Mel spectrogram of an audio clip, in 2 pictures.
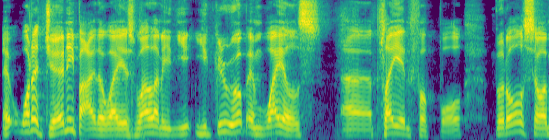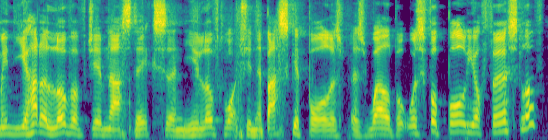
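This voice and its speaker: A man's voice: medium pitch, a little fast, pushed and bright, no room sound. A man hosting a football chat show, introducing segments and guests in an upbeat way. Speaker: host.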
